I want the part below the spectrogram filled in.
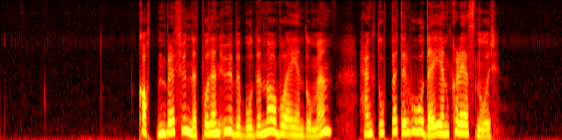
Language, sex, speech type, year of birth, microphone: Norwegian, female, read, 1962, Sennheiser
